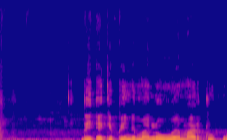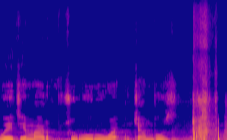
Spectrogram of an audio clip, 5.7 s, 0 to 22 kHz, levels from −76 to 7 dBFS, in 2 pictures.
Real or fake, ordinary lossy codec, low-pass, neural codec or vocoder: real; none; none; none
